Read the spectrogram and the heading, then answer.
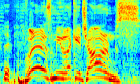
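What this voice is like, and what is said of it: Put-on Irish accent, pirate-like. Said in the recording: “Who wants to talk sexy in their Irish accent? ... It's just going to sound like a pirate. ... That does sound kind of like a pirate.”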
